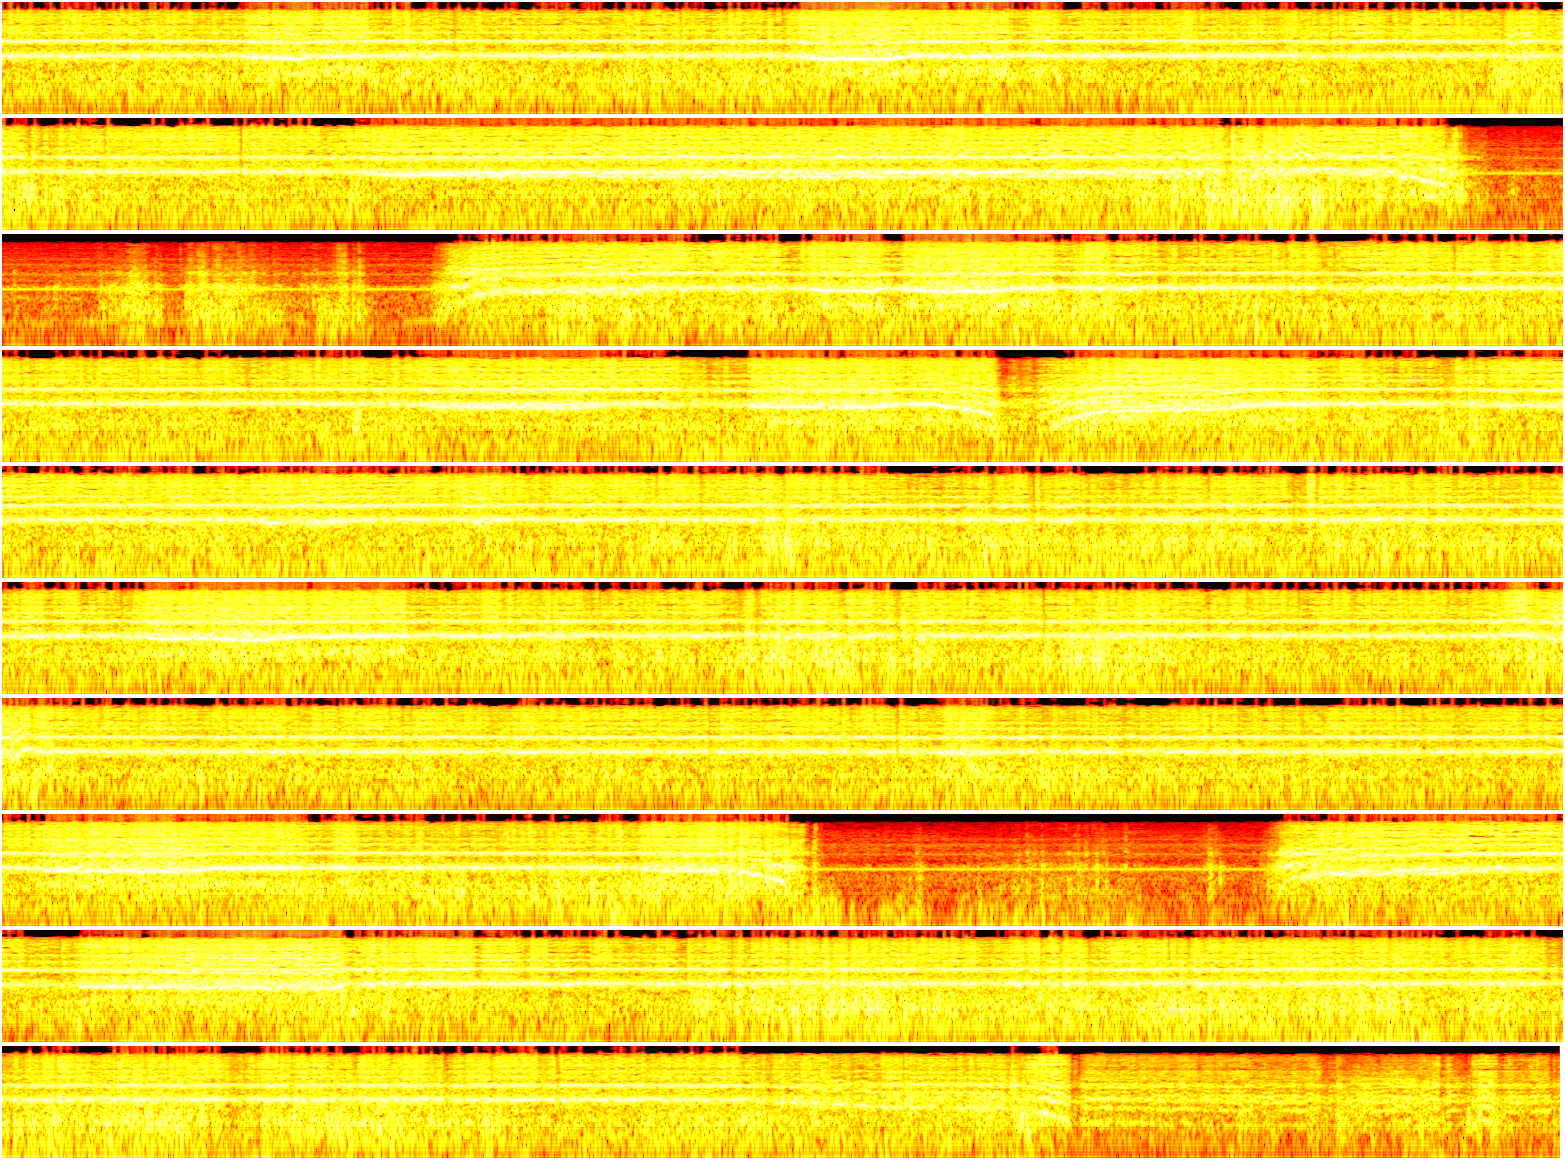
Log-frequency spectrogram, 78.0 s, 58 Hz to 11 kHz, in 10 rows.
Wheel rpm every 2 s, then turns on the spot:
230, 230, 230, 230, 230, 210, 210, 110, 20, 190, 220, 240, 230, 220, 160, 230, 230, 230, 230, 230, 230, 240, 240, 240, 230, 230, 230, 220, 230, 60, 80, 210, 230, 230, 230, 230, 230, 160, 70.
14-16 58-60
